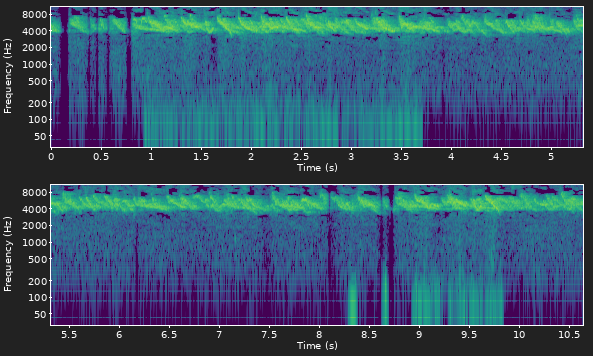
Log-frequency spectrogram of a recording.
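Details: White-eye on grassland, singing the fast chattering song called líu: a dense, unbroken stream of very high, thin twittering notes for nearly eleven seconds. A faint low rumble sits underneath.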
